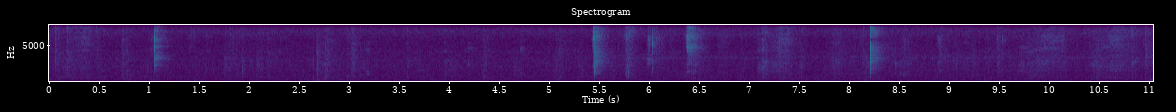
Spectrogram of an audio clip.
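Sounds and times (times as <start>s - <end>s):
person chewing crunchy food: 4.2s - 11.0s.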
